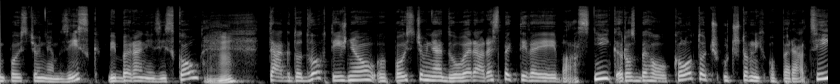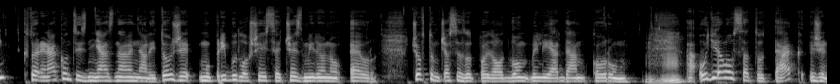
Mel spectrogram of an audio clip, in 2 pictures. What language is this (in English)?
Slovak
